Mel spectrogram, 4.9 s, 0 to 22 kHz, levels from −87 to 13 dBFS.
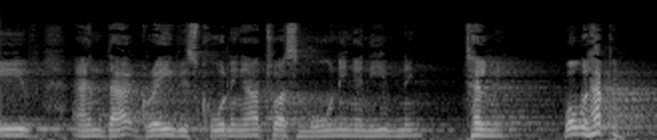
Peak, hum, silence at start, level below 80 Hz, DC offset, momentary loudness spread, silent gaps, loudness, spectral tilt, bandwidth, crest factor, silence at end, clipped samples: -10 dBFS; none; 0 s; -60 dBFS; under 0.1%; 13 LU; none; -30 LUFS; -5.5 dB/octave; 11 kHz; 22 dB; 0 s; under 0.1%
